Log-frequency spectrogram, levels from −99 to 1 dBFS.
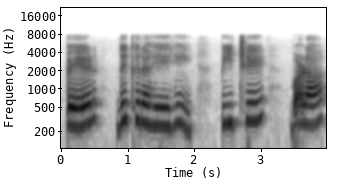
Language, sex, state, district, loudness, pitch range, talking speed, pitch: Hindi, female, Madhya Pradesh, Bhopal, -15 LUFS, 250-295 Hz, 90 wpm, 275 Hz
